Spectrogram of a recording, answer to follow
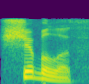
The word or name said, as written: shibboleth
